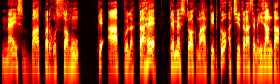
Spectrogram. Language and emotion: Urdu, angry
